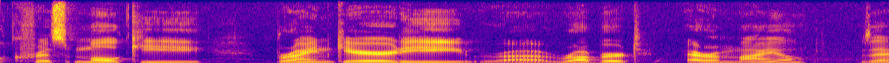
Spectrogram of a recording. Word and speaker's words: Aramayo: It stars James Badge Dale, Chris Mulkey, Brian Garrity, Robert Aramayo.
